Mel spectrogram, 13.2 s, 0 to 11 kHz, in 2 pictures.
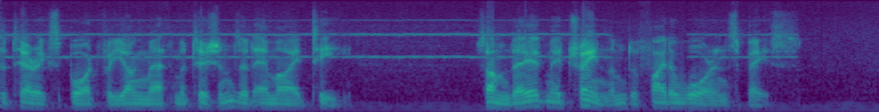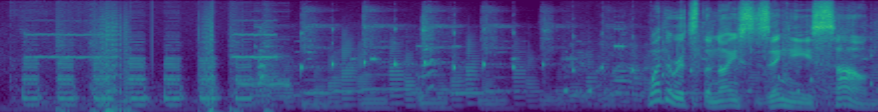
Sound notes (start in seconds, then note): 8.9 digital beeping; 10.6 electronic piano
